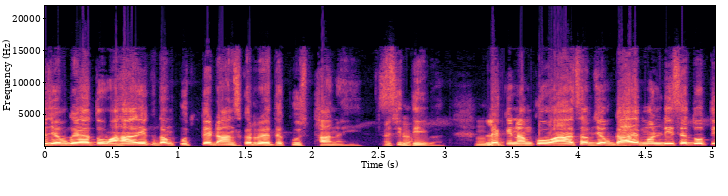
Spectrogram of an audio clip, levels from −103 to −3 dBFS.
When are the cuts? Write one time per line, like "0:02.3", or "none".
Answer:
none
